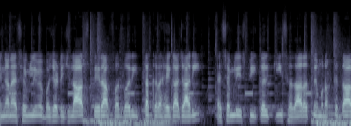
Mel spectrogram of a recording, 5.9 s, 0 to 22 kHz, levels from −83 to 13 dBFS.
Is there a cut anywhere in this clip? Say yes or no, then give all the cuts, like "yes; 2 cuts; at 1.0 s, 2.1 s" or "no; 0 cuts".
no; 0 cuts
